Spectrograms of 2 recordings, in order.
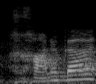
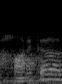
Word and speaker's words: Hanukkah: and it's actually pronounced Hanukkah and not Hanukkah but most Americans can't make that sound ha new he on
